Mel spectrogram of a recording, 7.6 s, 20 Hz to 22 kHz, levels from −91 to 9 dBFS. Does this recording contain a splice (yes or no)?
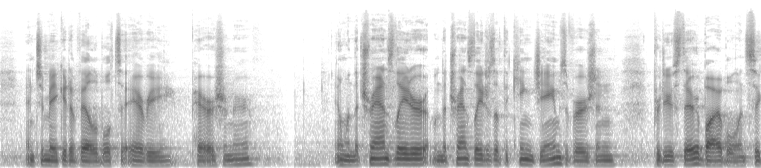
yes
